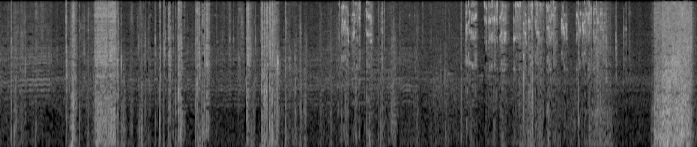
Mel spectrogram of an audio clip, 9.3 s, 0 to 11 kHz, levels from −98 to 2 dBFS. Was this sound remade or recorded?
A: recorded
